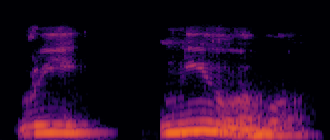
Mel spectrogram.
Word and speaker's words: renewable: it phonetically okay so the stress that is the apostrophe goes before the syllable that will be stressed in this case is the second one so it's renewable yes yes thank you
